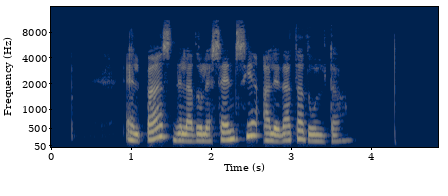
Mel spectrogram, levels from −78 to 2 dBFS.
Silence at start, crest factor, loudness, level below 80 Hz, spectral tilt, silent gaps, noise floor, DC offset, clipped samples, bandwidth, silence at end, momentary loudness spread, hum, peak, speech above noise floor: 0.95 s; 18 dB; -27 LUFS; -82 dBFS; -4 dB/octave; none; -78 dBFS; under 0.1%; under 0.1%; 11.5 kHz; 1.1 s; 9 LU; none; -10 dBFS; 51 dB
